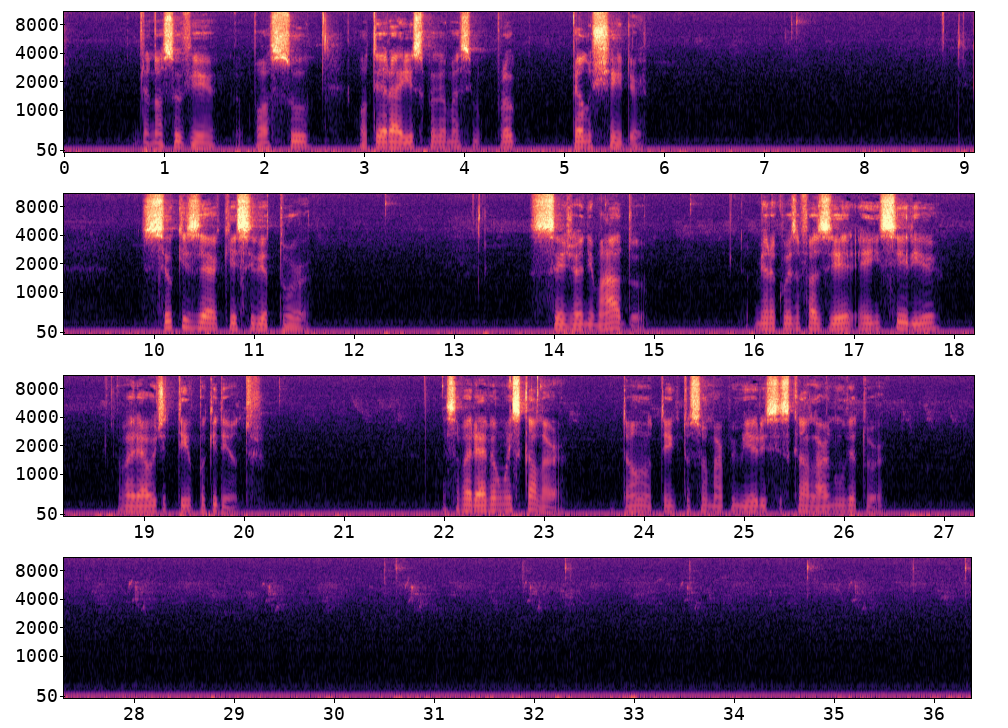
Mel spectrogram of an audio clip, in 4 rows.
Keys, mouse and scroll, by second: 7.3 click, 10.9-12.5 drag, 14.5-15.5 drag, 16.1 right click, 18.6 click, 20.3-22.1 drag, 22.9 right click, 30.5 click, 31.9-32.5 drag, 33.5-34.9 drag, 35.8-36.3 drag.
